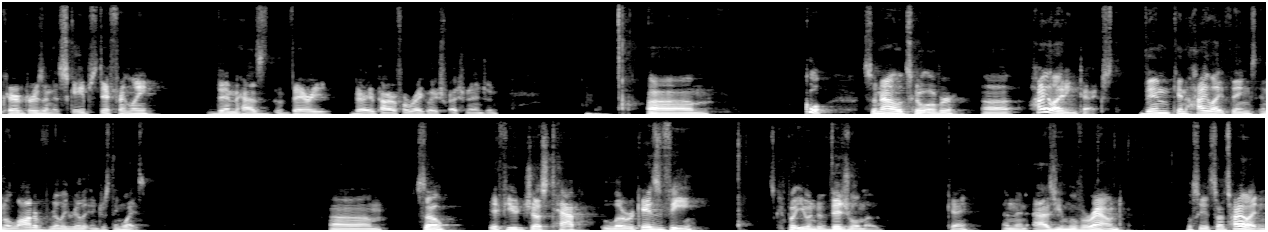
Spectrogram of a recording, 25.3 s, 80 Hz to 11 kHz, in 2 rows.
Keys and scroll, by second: 7.3-9.5 typing, 15.6-16.1 k, 16.2 k, 16.7 j, 20.0 v, 23.6-25.2 typing.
